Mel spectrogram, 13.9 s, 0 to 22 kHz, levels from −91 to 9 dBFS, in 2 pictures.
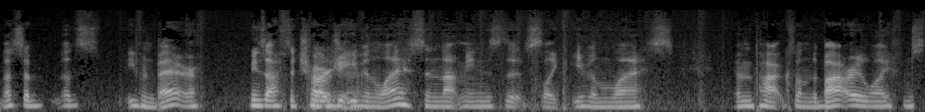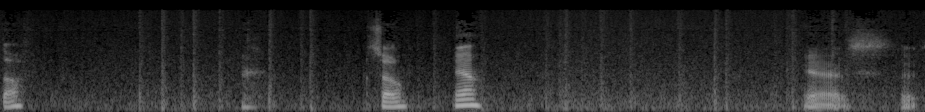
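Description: A speech recording with nothing technically wrong with it, the room noise sitting about 22 dB below the voice.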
